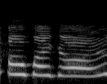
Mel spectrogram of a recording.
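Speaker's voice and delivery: high-pitched, cracking up; helpless laughter. Real, not acted. Co-host reacting to the punchline, helplessly laughing. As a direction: squeal it through real laughter.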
